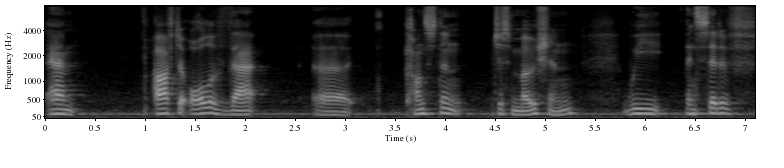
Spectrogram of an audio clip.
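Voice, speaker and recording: A man with an Australian accent and medium pitch, a very slow pace, long, frequent pauses and fairly even intonation, on a very clean recording with a silent background. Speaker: musician and coach. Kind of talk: interview storytelling.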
